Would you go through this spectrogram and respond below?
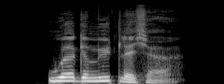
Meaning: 1. comparative degree of urgemütlich 2. inflection of urgemütlich: strong/mixed nominative masculine singular 3. inflection of urgemütlich: strong genitive/dative feminine singular
- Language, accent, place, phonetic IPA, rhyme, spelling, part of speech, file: German, Germany, Berlin, [ˈuːɐ̯ɡəˈmyːtlɪçɐ], -yːtlɪçɐ, urgemütlicher, adjective, De-urgemütlicher.ogg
